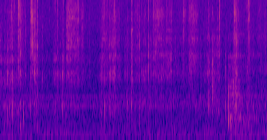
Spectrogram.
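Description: Faint, scattered crinkling and crackling of a sheet of origami paper being creased and folded by hand.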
